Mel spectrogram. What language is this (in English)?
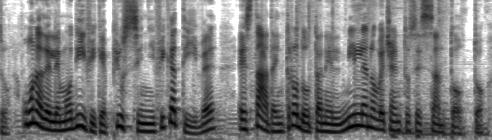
Italian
